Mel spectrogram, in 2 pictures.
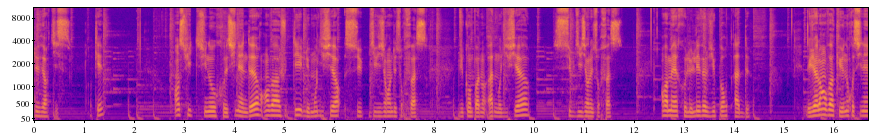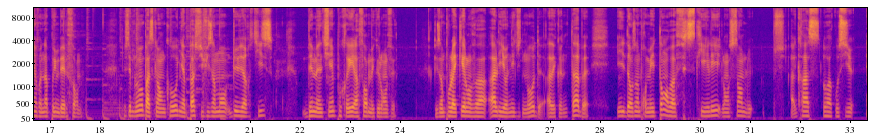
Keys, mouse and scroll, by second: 2.5 right click, 3.7-4.9 ctrl+scroll up 2, 5.5 click, 9.0-12.1 drag, 13.7-16.0 drag, 16.0-17.5 scroll up 1, 17.5-20.5 scroll up 1, 25.9 Tab, 29.3 s.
